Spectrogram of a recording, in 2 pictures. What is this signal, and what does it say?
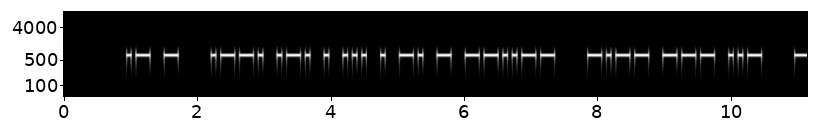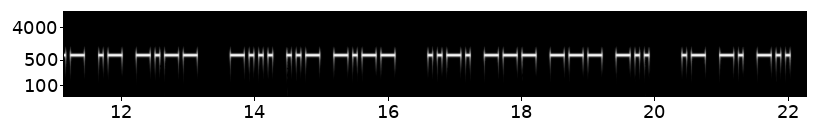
Morse code, heard as a keyed tone, about 17 wpm, 700 Hz. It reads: AT PRESENT, YOU MAY BUY FOOD AND
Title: Sentences from Top 1000 Words - Review Part 5 - 17wpm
